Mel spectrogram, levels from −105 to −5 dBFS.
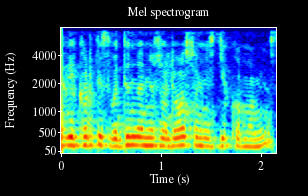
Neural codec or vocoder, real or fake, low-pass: codec, 16 kHz, 8 kbps, FunCodec, trained on Chinese and English, 25 frames a second; fake; 7.2 kHz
